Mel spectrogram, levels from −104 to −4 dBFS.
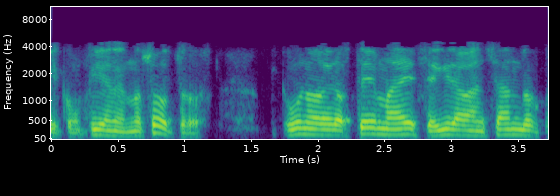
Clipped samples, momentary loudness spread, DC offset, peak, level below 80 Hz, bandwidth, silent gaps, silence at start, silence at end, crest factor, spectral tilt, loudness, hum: under 0.1%; 5 LU; under 0.1%; -8 dBFS; -66 dBFS; 4.6 kHz; none; 0 s; 0.1 s; 14 dB; -11.5 dB/octave; -23 LUFS; none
